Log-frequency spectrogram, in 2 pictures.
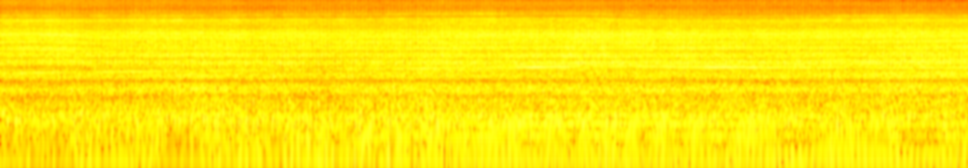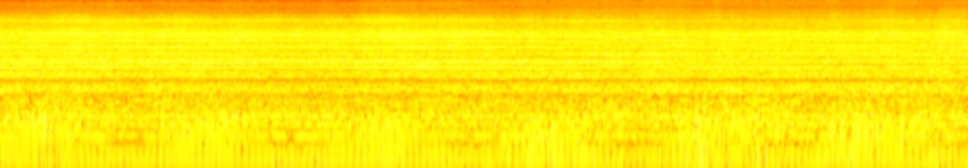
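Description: Turbine helicopter running on the ground with its main rotor turning, before lifting off: a steady engine and rotor noise with a turbine whine that rises slightly in pitch over the first several seconds.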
